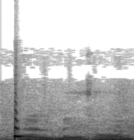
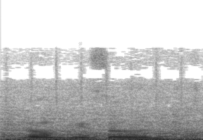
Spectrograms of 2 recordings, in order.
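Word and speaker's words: El Mesón: El Maison. That's not how you say that. That's French. El Mason sandwiches.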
